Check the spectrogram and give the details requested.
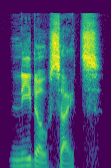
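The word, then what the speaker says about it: cnidocytes: float by sneezo sites Neto sites the C is silent aw it's unnecessary C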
